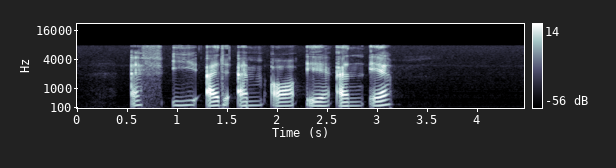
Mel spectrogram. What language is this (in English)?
Norwegian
